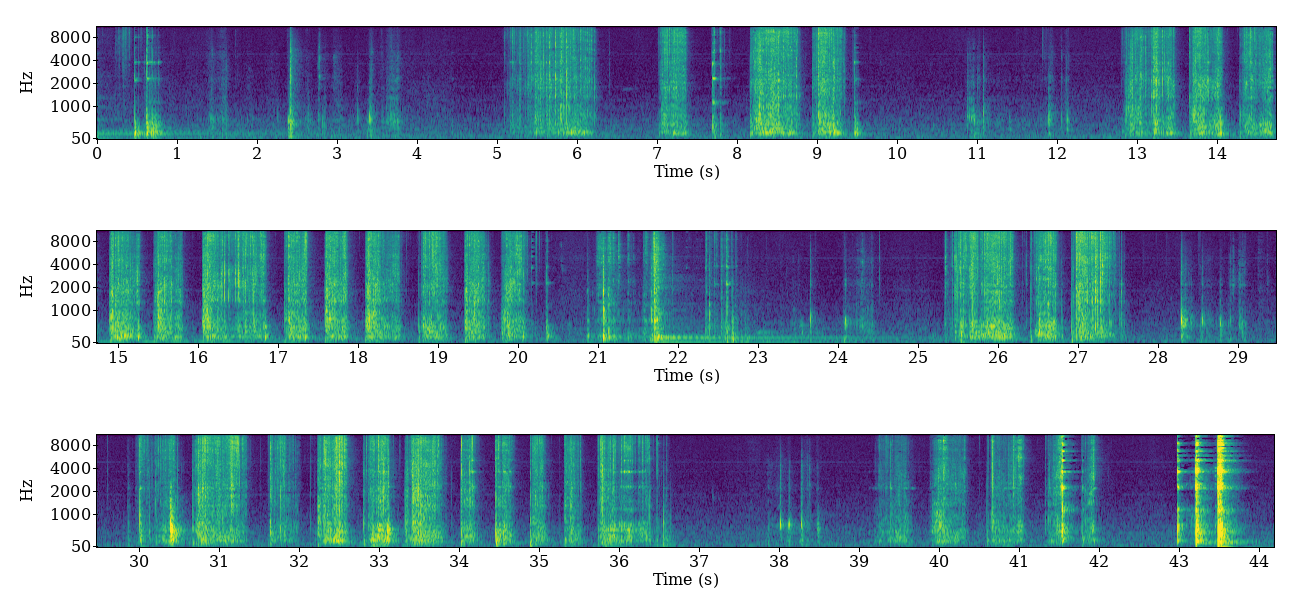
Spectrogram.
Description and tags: buttering toast
Putting one piece of toast on a plate then buttering it, then taking another piece of toast out of the toaster and buttering it, then putting the knife down on the plate.
butter, cook, food, kitchen, knife, plate, toast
